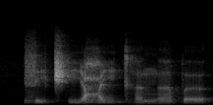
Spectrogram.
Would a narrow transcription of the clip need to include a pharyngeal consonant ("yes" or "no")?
yes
